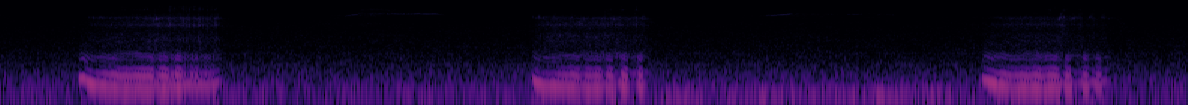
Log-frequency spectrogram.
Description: I thought my husband was snoring, found out it was my cat !!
